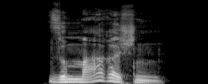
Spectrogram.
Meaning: inflection of summarisch: 1. strong genitive masculine/neuter singular 2. weak/mixed genitive/dative all-gender singular 3. strong/weak/mixed accusative masculine singular 4. strong dative plural
- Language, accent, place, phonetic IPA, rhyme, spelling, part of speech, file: German, Germany, Berlin, [zʊˈmaːʁɪʃn̩], -aːʁɪʃn̩, summarischen, adjective, De-summarischen.ogg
